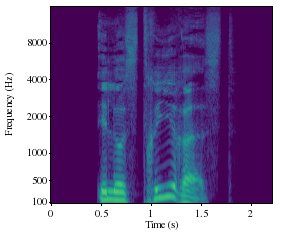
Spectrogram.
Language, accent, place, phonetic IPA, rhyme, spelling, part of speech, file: German, Germany, Berlin, [ˌɪlʊsˈtʁiːʁəst], -iːʁəst, illustrierest, verb, De-illustrierest.ogg
- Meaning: second-person singular subjunctive I of illustrieren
